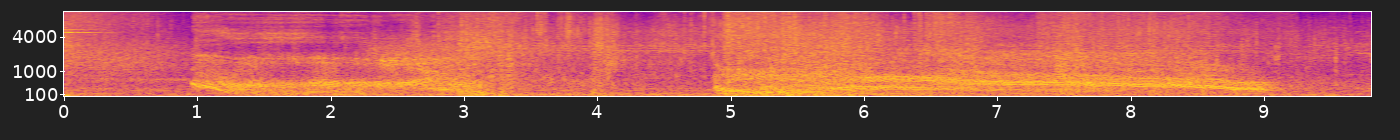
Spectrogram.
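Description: A monster lets out long, wavering, drawn-out roars.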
